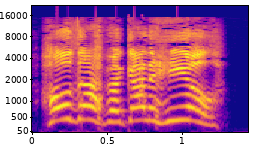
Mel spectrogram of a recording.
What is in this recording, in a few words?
cover me, teengirl; survivor voice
